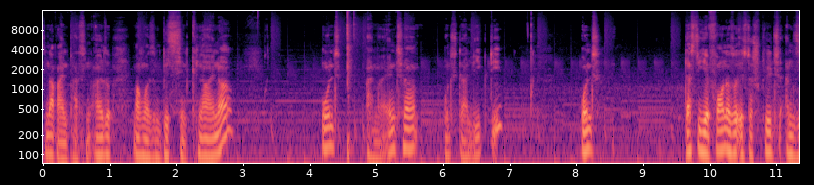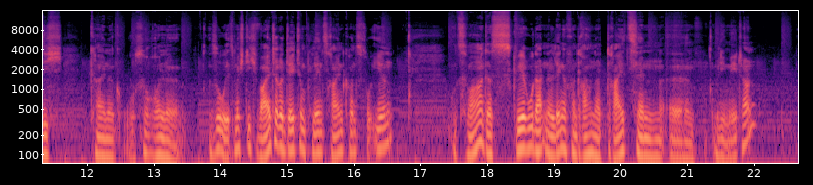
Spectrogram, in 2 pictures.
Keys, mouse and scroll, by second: 13.2 scroll down 2, 13.7 middle click, 14.8 shift+middle click.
